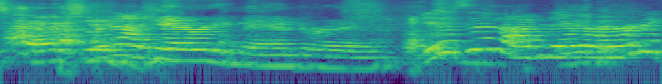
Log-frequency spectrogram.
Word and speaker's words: gerrymandering: And it's actually gerrymandering. Is it? I've never heard it called It is. As I live in a town where the Depends how Gary you Elementary pronounce School. jury. You pronounce it Gary.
